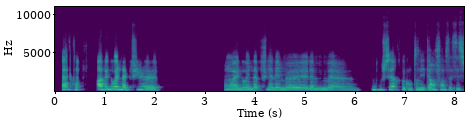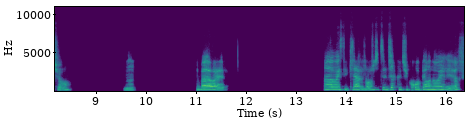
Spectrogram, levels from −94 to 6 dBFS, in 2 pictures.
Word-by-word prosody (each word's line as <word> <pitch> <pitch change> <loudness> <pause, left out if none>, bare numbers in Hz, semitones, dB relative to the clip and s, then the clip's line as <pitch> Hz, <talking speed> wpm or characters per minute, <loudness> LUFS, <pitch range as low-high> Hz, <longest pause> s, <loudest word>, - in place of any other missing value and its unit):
Ah, - - +4
ben, - - -7 0.5
ah - - +10
bah, 200 0 +2
Noël 195 +1 +5
n'a 185 -3 +5
plus, 200 +3 -5
heu 180 -1 0 1.3
Ouais, 185 -1 -1
Noël 175 0 -1
n'a 165 -2 -2
plus 160 +3 -14
la 170 -1 -2
même, 170 0 -2
heu, 160 -1 -3
la 165 0 -3
même, 165 0 -4 0.5
heu, 170 - -13 0.3
douceur 185 +2 0
que 190 - -3
quand 175 0 -6
on 175 - +1
était 170 0 -1
enfants. 180 +2 +1
Ça, 170 -2 -8
c'est 155 +4 -7
sûr, 175 -2 -3
hein. 180 +1 -5 1.1
Mmh. 165 +1 -6 1.3
Bah, 190 +1 +7
ouais. 170 -4 +1 1.9
Ah, 220 +1 +3
ouais, 220 0 +3
c'est 200 -1 -6
clair, 200 0 +1
genre, 185 0 0
juste 210 +2 -5
te 230 - -3
dire 225 +5 0
que 215 - -4
tu 195 -1 -4
crois 210 +3 -1
au - - -3
Père 205 +1 +2
Noël, 200 +2 +2
et 180 -2 -3
heu - - +2
185 Hz, 170 wpm, -26 LUFS, 170-195 Hz, 1.9 s, ah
